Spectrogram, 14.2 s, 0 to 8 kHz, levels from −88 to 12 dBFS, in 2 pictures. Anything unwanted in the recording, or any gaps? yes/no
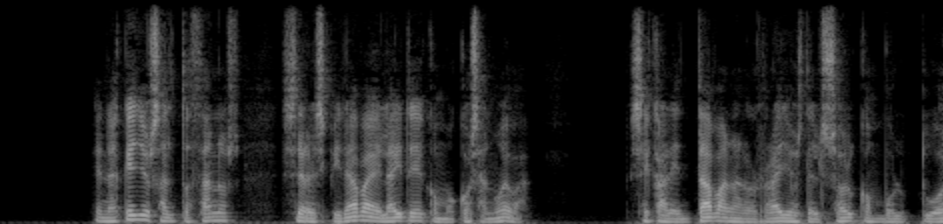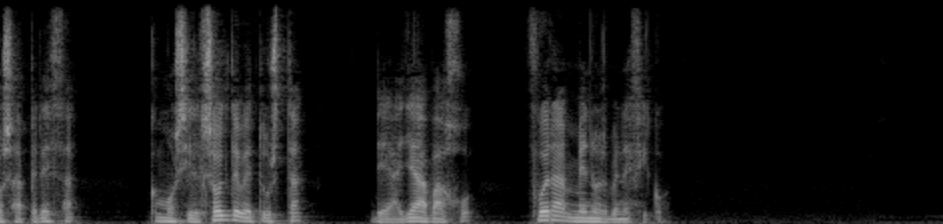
no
